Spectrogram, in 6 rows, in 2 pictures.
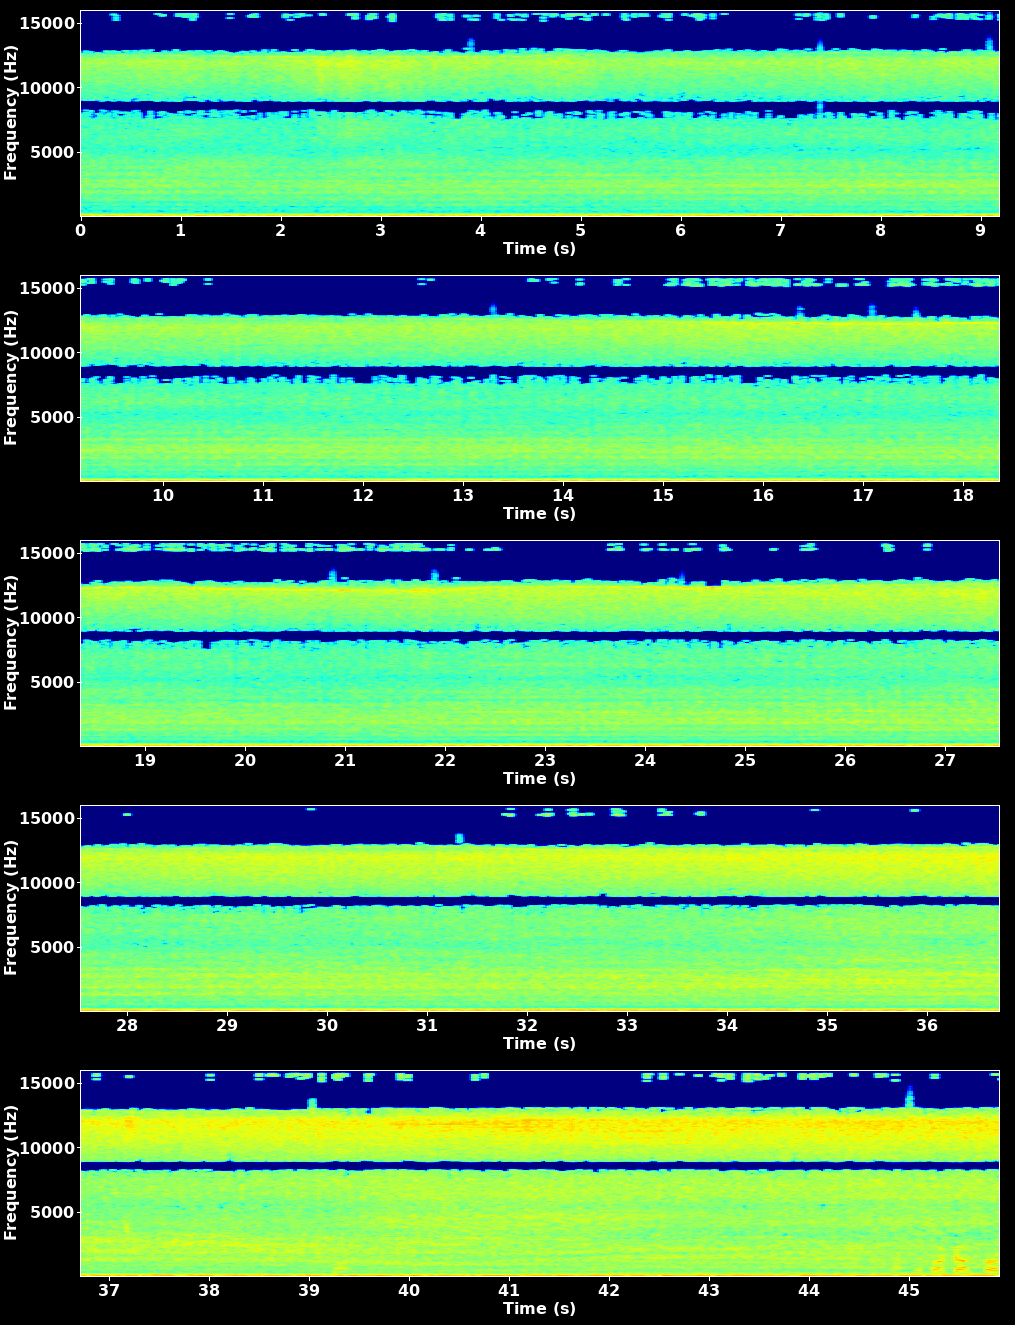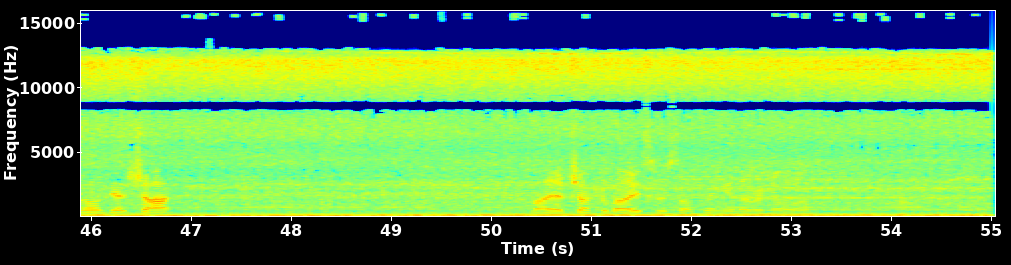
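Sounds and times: heavy diesel engines running: 0.0s - 55.0s.

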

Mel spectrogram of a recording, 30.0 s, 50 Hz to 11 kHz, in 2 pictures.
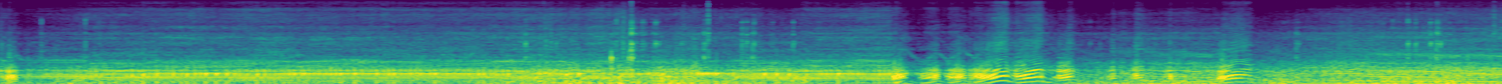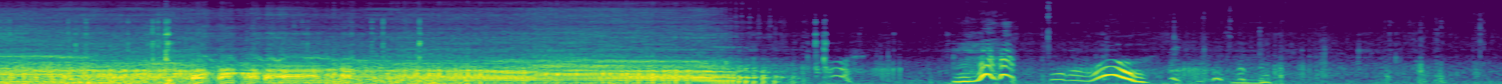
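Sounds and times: dirt bike engine revving: 0.0s - 23.0s.

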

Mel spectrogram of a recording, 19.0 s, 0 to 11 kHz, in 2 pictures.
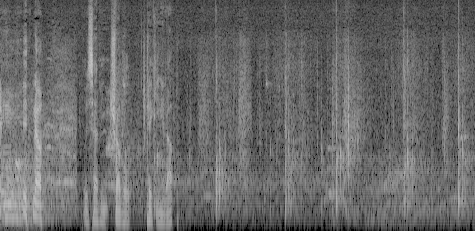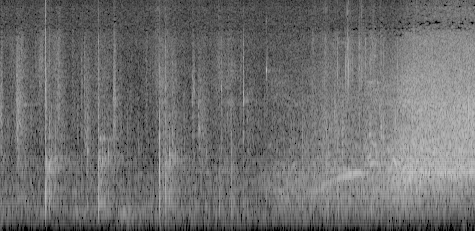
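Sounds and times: racket hitting tennis ball: 4.1s - 5.0s, 5.6s - 14.5s.

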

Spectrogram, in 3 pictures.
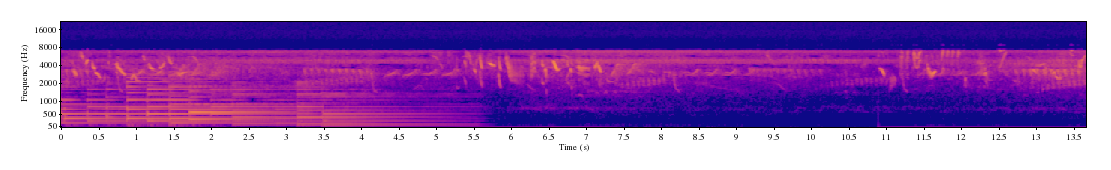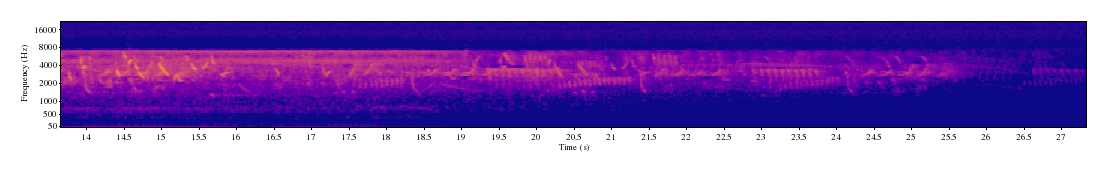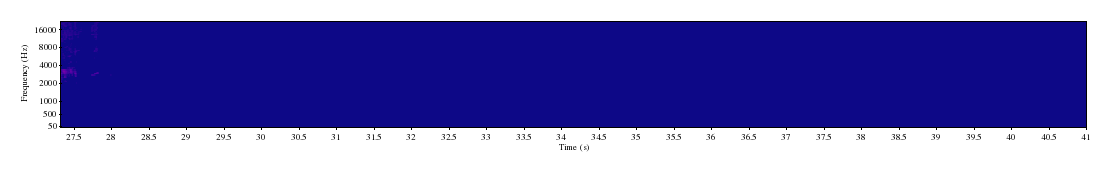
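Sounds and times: faint bird chirps: 0.0s - 9.9s, 10.6s - 25.6s.

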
